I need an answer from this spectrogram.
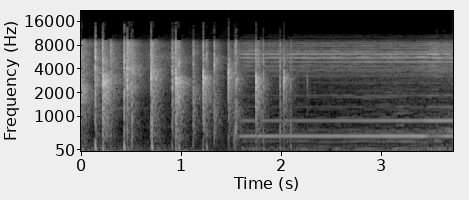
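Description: Hands clapping in a quick burst of about a dozen sharp, uneven claps that thin out and fade, followed by a steady sustained tone.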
